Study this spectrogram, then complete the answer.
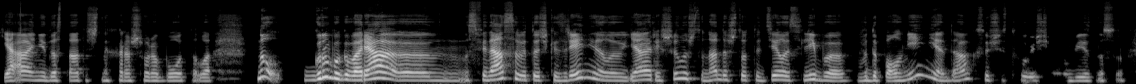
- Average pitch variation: Yes, average, 3.7 semitones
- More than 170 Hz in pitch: Yes, high, 190 Hz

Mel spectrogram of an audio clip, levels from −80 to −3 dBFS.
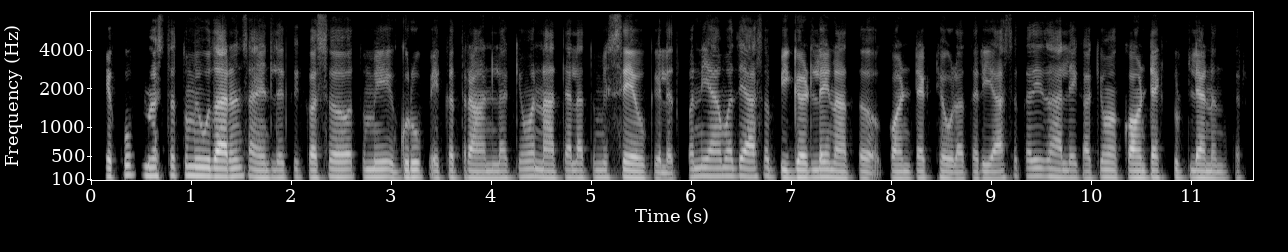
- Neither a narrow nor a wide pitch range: No, narrow, 2.2 semitones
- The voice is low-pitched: Yes, low, 125 Hz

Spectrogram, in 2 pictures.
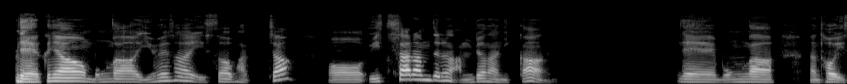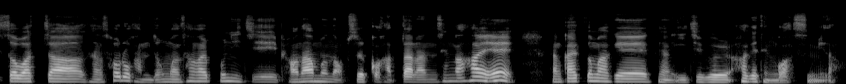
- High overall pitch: No, low, 125 Hz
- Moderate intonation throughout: Yes, average, 4.5 semitones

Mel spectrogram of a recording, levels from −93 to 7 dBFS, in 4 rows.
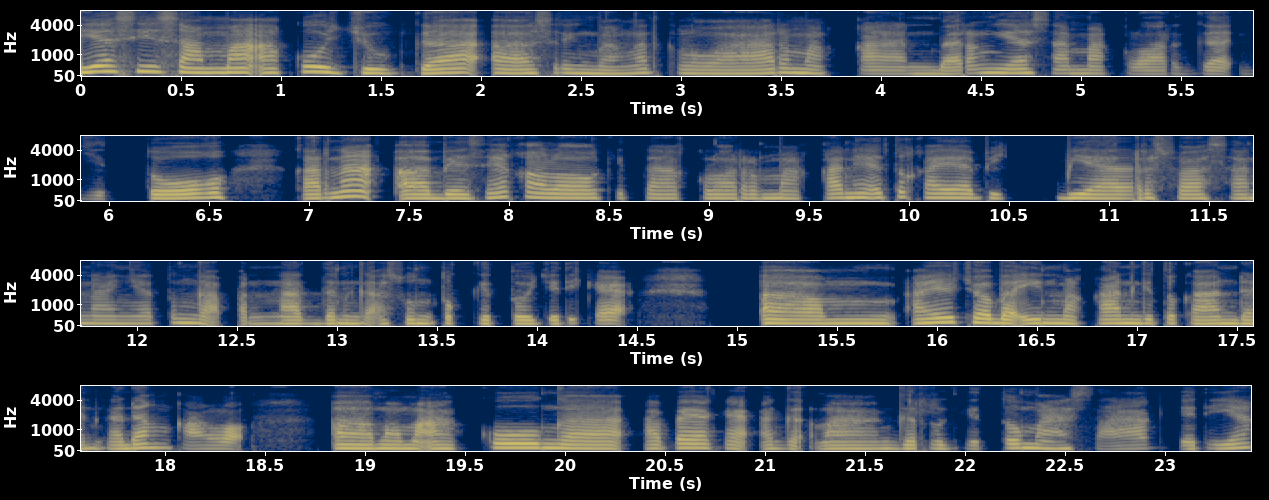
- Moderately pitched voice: Yes, medium, 170 Hz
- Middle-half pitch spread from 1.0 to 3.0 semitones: Yes, narrow, 2.5 semitones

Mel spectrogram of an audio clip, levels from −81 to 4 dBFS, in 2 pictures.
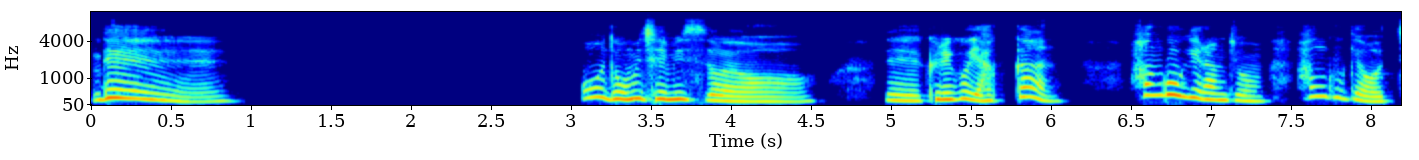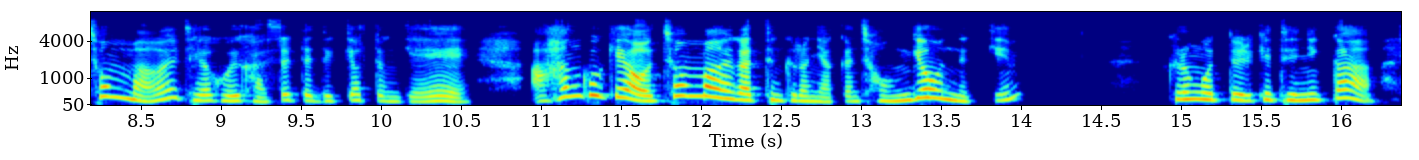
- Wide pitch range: Yes, wide, 6.8 semitones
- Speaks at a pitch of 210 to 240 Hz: Yes, high, 215 Hz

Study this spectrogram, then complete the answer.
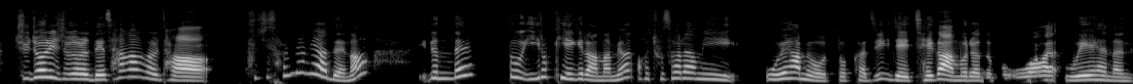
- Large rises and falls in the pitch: Yes, wide, 7.2 semitones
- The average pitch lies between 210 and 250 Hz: Yes, high, 235 Hz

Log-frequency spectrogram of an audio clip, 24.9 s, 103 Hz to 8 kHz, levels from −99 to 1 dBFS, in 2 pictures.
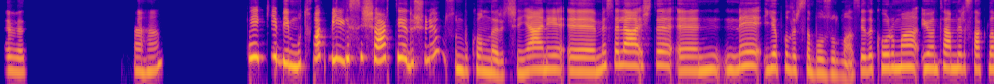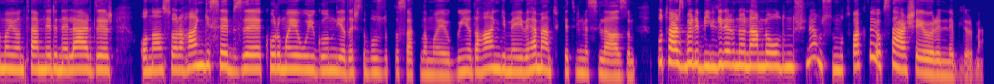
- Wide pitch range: No, average, 4.1 semitones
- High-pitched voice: Yes, high, 230 Hz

